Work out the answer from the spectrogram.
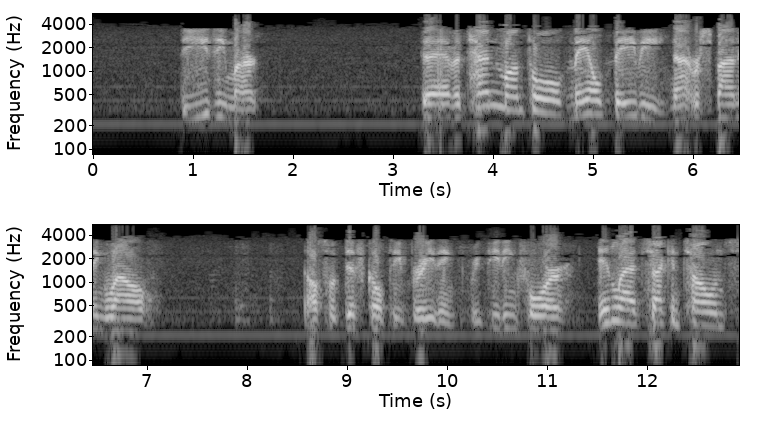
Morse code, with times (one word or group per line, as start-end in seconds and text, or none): none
